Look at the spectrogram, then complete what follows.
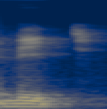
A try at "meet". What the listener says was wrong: meet. avoid pronouncing the T so hard.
